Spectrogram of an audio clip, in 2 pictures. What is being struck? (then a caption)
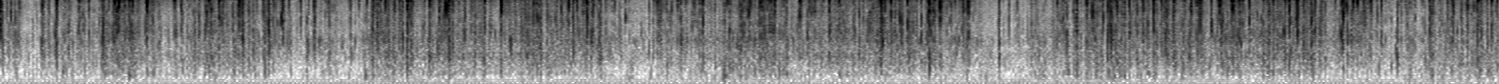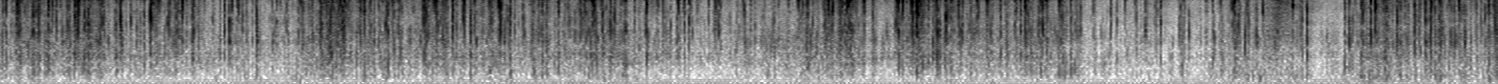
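Thin plastic gift bow. Fingertips with red-painted nails squeeze and crumple a small white crinkly plastic gift bow. The result is a continuous, quiet stream of dense, bright crinkling and crackling with a faint low hum underneath.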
